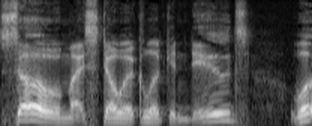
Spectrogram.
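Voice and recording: A natural voice reading text aloud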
